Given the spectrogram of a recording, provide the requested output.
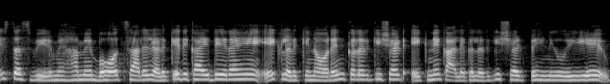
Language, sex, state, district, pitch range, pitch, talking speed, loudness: Hindi, female, Bihar, Vaishali, 200-230 Hz, 210 Hz, 265 wpm, -16 LUFS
